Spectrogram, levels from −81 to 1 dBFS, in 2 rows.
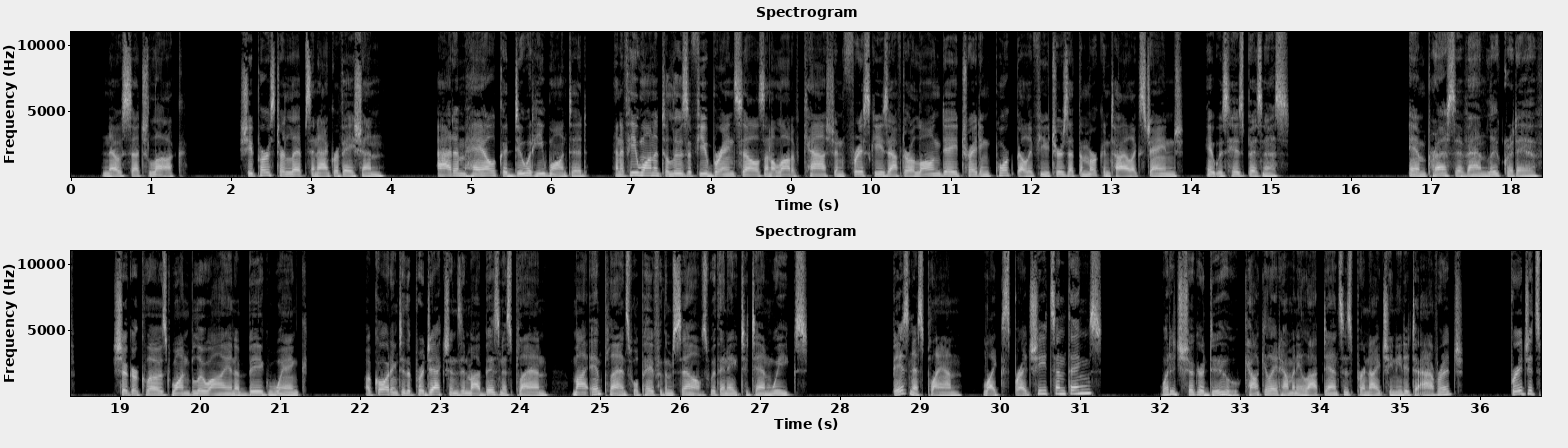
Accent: American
